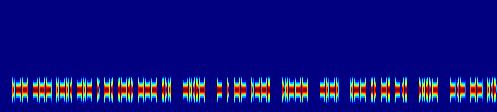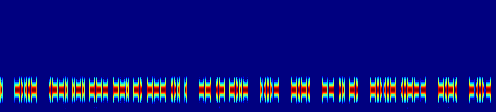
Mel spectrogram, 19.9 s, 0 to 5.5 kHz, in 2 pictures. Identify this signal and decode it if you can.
Morse code, heard as a keyed tone, about 36 wpm, 530 Hz. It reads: WOLKENLOS <BT> TEMP 2 C WIND 4 KMH <BT> PROGNOSE MAX 4 C MIN -2 C <BT>
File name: daily / 35wpm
